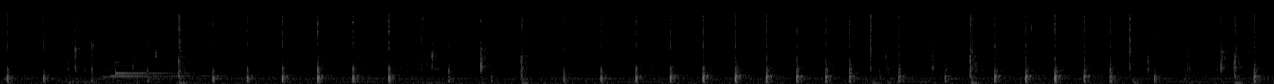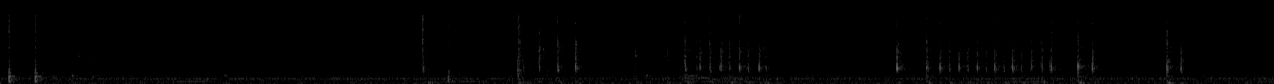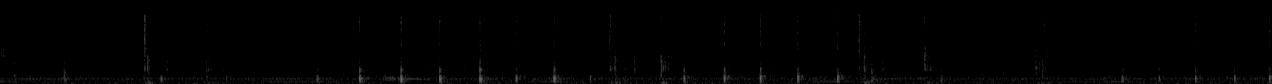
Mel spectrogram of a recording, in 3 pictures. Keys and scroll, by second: 4.3 alt+space, 8.8 alt+space, 18.2 ctrl+z, 34.7 alt+space.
